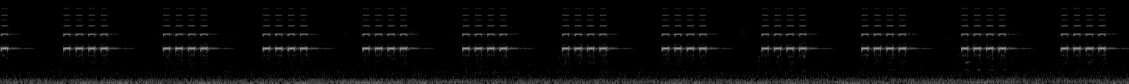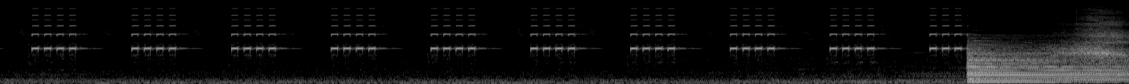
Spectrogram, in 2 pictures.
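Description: An alarm clock rings on and on in steady pulsed bursts, about one beep cluster per second, shrill, with no voices, before the sound cuts to a different noisy background at the end.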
